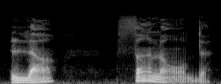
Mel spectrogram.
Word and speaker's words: Finlande: I-N here, nasal, un. A-N, nasal, en. And then D, final E, not pronounced. La Finlande.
